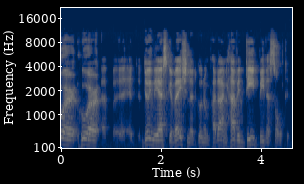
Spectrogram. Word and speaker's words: Gunung Padang: Did I read it wrong that you were almost attacked in Gunung Padang? Did I say that right? – Gunung Padang in Indonesia.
